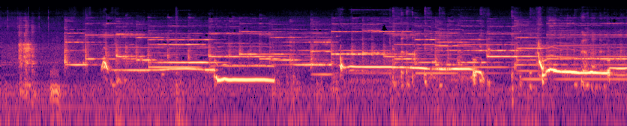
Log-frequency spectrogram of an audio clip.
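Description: A dog howling along to music: three long howls, each rising quickly at the start and then held, starting about two seconds in, around seven seconds and near the end, over a melody of held electronic notes.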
